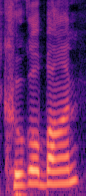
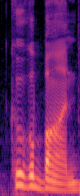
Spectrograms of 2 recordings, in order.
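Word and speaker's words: Kugelbahn: not far i think i believe it's kugelbon kugelbon google bond b try and spell it scott i dare you to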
